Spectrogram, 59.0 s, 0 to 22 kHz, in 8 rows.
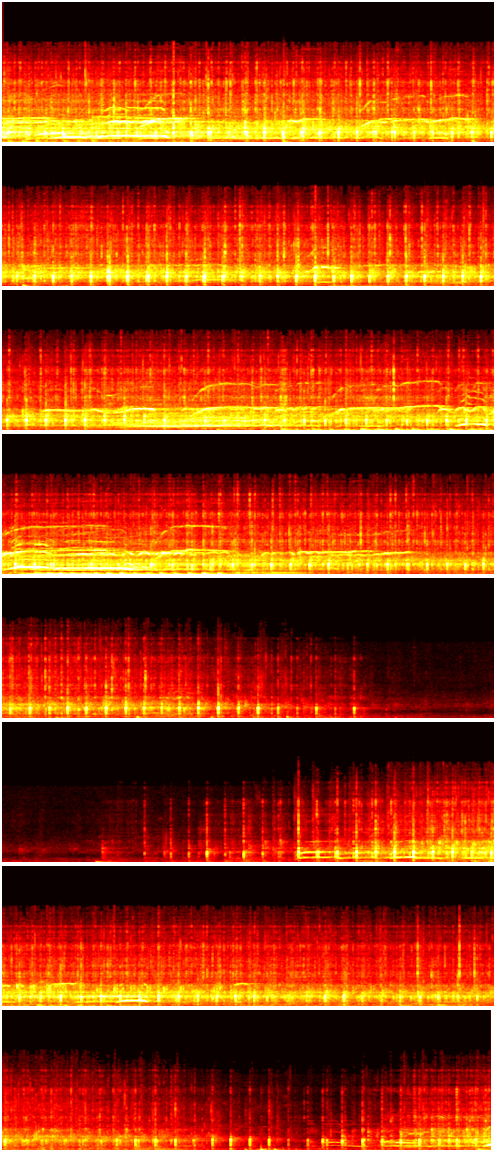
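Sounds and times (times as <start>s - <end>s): cheers and shouts: 0.0s - 8.0s, 9.9s - 11.1s, 12.1s - 28.2s, 41.3s - 47.0s, 56.5s - 59.0s
rhythmic audience clapping: 0.0s - 35.1s, 39.0s - 59.0s.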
